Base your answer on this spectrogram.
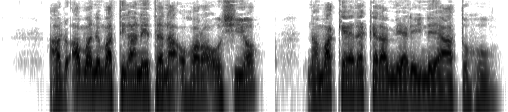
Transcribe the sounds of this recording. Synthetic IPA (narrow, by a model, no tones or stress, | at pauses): andoʔamanematiɣanetɛnaʔoɦɔɾɔoɕiɔ | namakɛːɾɛkɛɾameaɾoinejatoɦo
